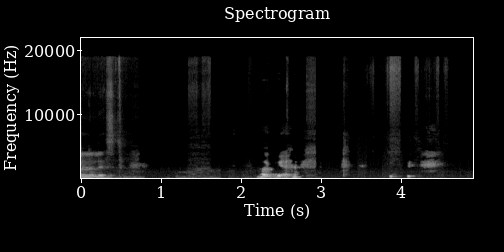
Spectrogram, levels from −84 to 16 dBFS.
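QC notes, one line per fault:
3.3 to 4.9 s, Wi-Fi interference: a steady tick comes in at 3.3 s and runs to the end, roughly ten ticks a second, sitting very low, something like 45 dB under the speech. That spacing fits a Wi-Fi beacon going out every 102.4 ms. A radio near the audio circuitry is leaking in, and the circuit rectifies the RF so each beacon burst lands as a small click.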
